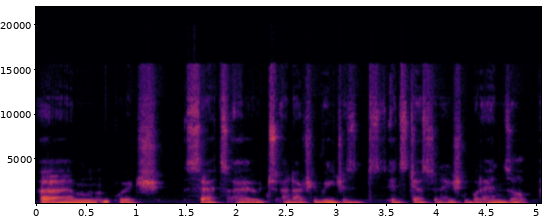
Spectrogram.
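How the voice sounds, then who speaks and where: In an Irish accent, a man speaks fairly slowly at a fairly low pitch. His intonation is flat and monotone. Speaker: author. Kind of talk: live interview. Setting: live stream.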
